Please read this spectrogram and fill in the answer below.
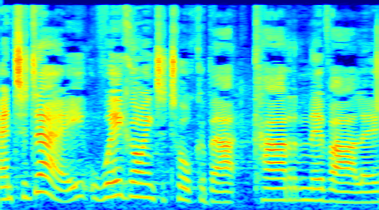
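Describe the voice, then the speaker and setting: A woman with an Australian accent, moderate pace and lively intonation. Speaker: tour guide. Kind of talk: live-stream walking tour. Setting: outdoors on a city street. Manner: chatty, greets viewers mid-sentence.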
